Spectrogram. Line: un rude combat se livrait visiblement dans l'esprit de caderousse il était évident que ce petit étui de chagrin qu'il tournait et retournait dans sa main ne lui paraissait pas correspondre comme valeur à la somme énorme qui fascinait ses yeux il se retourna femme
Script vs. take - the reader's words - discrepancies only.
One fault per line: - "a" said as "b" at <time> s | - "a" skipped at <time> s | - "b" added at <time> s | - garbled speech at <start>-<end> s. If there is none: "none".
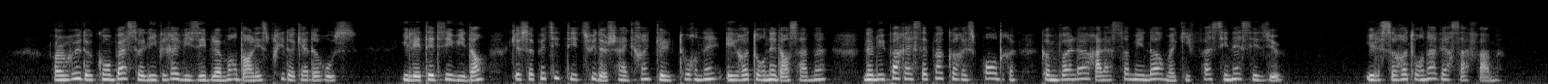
- "vers sa" added at 14.4 s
